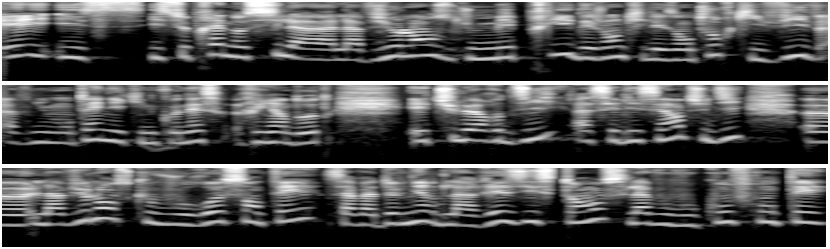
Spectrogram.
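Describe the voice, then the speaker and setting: Against noticeable background noise, a woman speaks at a fairly quick pace. Her high pitch shows ordinary pitch variation. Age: 20s. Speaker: interviewer. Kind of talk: interview.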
